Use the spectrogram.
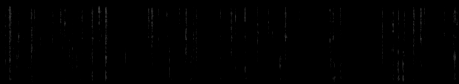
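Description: A crumpled sheet of thin aluminium foil lies flat on a table while long nails and fingertips tap, scratch and rub across it. The result is a quiet, dense stream of sharp, bright crinkles and clicks with almost no low end.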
